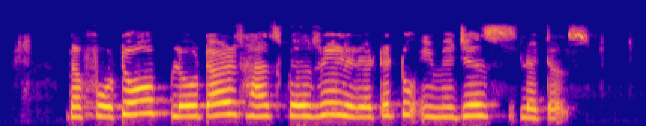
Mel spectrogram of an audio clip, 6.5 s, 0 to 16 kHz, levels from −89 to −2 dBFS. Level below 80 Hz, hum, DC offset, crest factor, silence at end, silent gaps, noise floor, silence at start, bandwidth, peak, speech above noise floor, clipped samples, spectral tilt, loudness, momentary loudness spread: -62 dBFS; none; under 0.1%; 14 dB; 0.6 s; none; -58 dBFS; 0.7 s; 7.6 kHz; 0 dBFS; 45 dB; under 0.1%; -2.5 dB/octave; -14 LUFS; 10 LU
